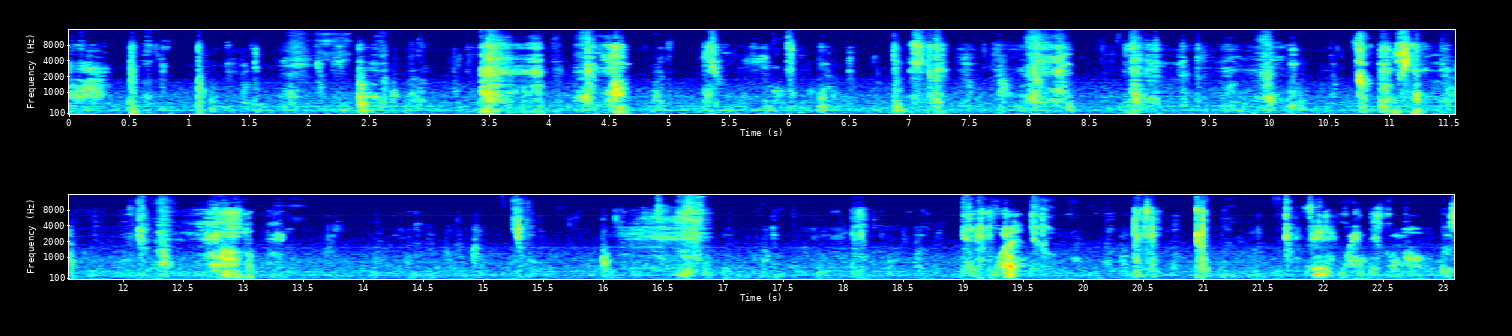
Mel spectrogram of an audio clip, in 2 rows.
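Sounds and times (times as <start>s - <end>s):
person chewing noodles: 0.1s - 21.8s.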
